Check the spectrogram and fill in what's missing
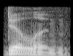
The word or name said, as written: Dillon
